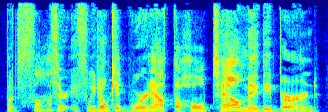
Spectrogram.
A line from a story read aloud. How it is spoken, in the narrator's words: cried Jack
